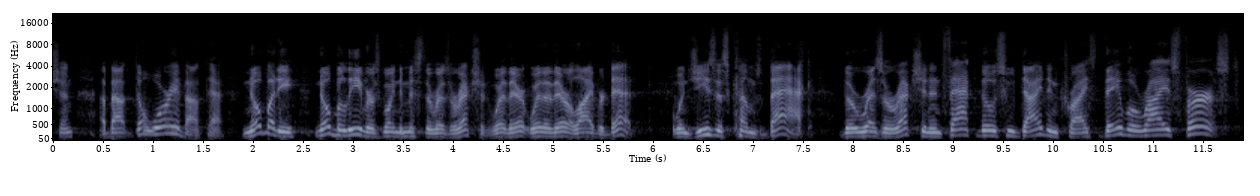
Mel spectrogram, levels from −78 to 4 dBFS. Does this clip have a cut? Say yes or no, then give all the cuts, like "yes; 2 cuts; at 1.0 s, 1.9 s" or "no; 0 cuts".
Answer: yes; 1 cut; at 6.2 s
